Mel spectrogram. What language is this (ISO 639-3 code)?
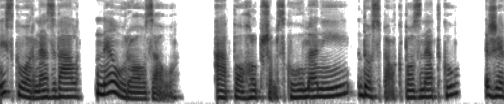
slk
